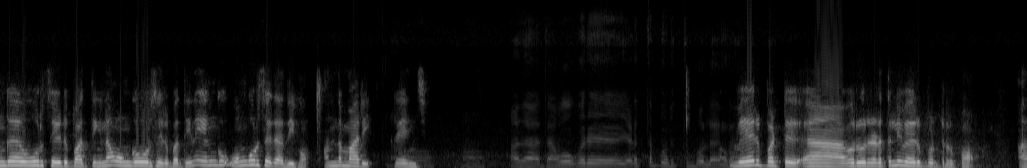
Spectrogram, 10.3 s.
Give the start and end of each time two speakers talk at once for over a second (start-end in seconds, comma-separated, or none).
none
